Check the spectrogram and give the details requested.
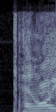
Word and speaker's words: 팽호: 원어민 발음대로 읽으라 그러니까 이 팽호를 이게 이제 중국식으로 읽으면 벙호가 되고요. 우리식대로 읽으면 그냥 팽호입니다.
